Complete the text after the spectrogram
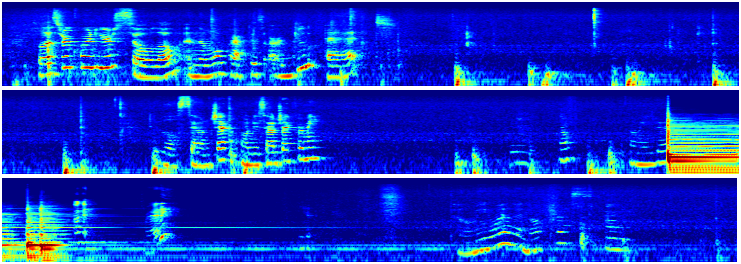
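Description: A woman sings and speaks nearby with animation.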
